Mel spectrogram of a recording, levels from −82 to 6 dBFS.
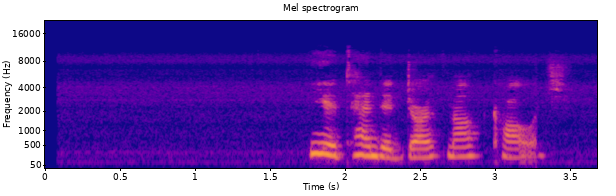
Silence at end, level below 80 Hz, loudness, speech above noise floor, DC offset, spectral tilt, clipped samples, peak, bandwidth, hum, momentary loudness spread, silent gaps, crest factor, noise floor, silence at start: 0.2 s; -74 dBFS; -23 LUFS; 30 dB; under 0.1%; -4.5 dB/octave; under 0.1%; -8 dBFS; 11.5 kHz; none; 9 LU; none; 18 dB; -53 dBFS; 1.75 s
